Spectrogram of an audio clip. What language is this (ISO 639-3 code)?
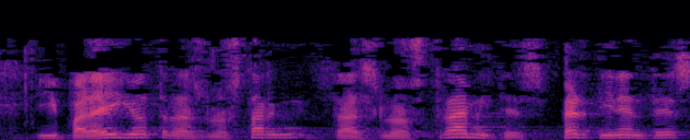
spa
